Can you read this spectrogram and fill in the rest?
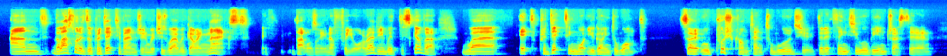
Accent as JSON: {"language": "English", "region": "England", "country": "United Kingdom", "moved": "yes", "lives_now": "France", "said": "I live in France and I'm an English person who's now become French"}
